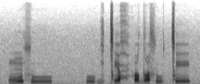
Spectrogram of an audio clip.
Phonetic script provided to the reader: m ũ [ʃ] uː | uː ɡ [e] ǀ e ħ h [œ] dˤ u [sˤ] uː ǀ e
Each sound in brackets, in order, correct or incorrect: incorrect: s, correct, correct, incorrect: s

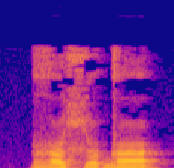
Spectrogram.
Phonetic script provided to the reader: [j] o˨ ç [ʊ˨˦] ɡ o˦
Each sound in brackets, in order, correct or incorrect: incorrect: ɣ, incorrect: u˨˦

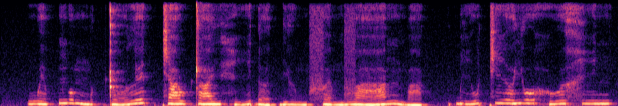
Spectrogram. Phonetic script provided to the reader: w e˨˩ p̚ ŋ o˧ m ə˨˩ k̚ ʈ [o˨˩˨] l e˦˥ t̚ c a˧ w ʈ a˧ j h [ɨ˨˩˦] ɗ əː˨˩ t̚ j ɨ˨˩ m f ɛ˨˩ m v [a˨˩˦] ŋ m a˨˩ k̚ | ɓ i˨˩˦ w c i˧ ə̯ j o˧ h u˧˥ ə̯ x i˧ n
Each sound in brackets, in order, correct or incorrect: correct, incorrect: i˨˩˦, incorrect: aː˨˩˦

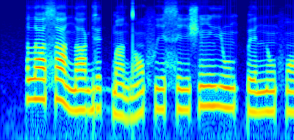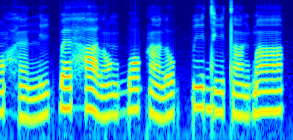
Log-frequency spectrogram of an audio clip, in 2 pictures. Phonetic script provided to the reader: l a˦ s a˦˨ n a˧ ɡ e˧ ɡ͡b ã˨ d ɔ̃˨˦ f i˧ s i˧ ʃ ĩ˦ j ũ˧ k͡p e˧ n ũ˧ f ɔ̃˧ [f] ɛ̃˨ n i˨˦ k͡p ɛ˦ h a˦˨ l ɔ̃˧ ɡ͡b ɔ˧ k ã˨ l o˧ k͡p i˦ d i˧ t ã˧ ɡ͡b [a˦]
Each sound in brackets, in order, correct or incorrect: incorrect: h, incorrect: ã˦

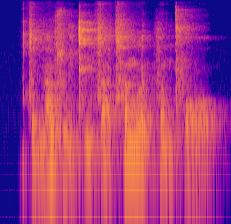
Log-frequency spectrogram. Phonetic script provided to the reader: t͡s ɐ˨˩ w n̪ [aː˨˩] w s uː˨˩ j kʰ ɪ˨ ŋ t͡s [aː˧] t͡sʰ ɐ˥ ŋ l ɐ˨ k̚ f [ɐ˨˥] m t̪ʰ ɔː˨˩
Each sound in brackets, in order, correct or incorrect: incorrect: aː˥, incorrect: aː˨˩, correct

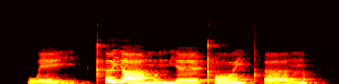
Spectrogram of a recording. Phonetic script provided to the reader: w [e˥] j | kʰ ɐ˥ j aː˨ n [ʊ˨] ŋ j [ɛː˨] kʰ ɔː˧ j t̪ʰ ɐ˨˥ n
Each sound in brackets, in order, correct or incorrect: incorrect: e˨˩, correct, correct

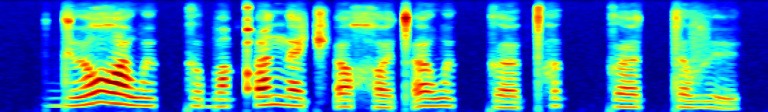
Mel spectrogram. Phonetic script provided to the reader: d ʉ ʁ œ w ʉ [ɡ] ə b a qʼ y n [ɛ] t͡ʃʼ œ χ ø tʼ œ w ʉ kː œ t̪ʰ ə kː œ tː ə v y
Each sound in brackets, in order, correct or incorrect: incorrect: kː, correct

